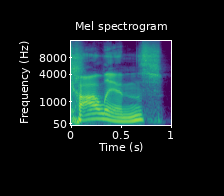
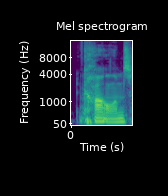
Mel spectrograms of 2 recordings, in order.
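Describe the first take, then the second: First: "Collins" said kahl-inz, with an n; "Collins" as the name, ending in an n sound; corrected name. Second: "Columns" said as kahl-umz, with an m; "Columns" as the word columns, not the name; mispronounced name. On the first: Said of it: "like the name, Collins". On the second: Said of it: "Collins, like the name". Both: Real, not acted.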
